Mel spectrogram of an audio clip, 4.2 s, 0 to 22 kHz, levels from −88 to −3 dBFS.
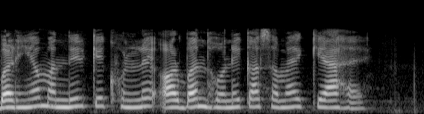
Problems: background sounds at intervals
